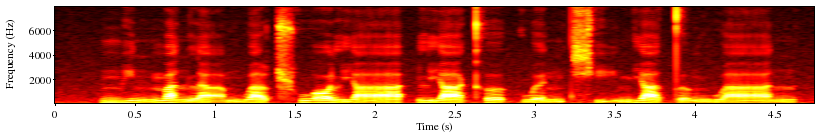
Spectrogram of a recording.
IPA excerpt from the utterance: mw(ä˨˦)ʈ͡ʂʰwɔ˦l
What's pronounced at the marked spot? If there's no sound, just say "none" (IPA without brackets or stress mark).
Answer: ä˨˦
